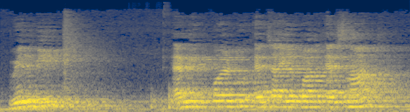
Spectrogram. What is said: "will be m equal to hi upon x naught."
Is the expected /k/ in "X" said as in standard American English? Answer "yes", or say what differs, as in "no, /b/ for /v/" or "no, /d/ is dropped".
no, /k/ is dropped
